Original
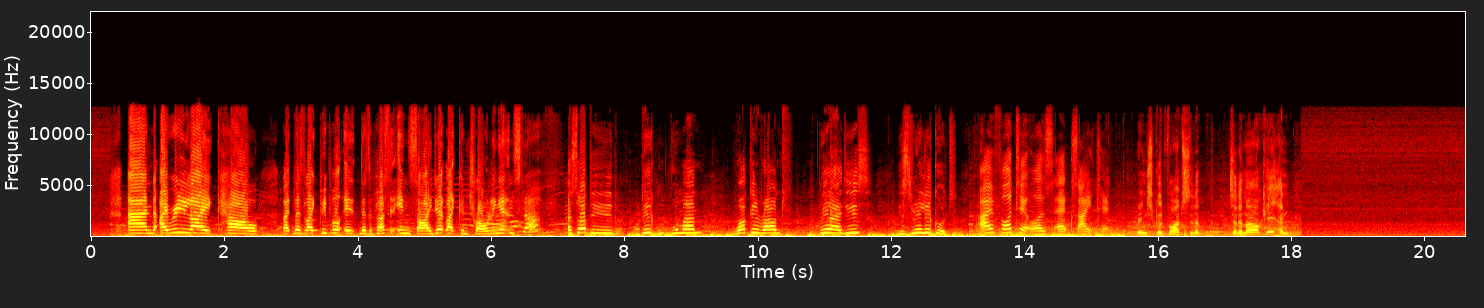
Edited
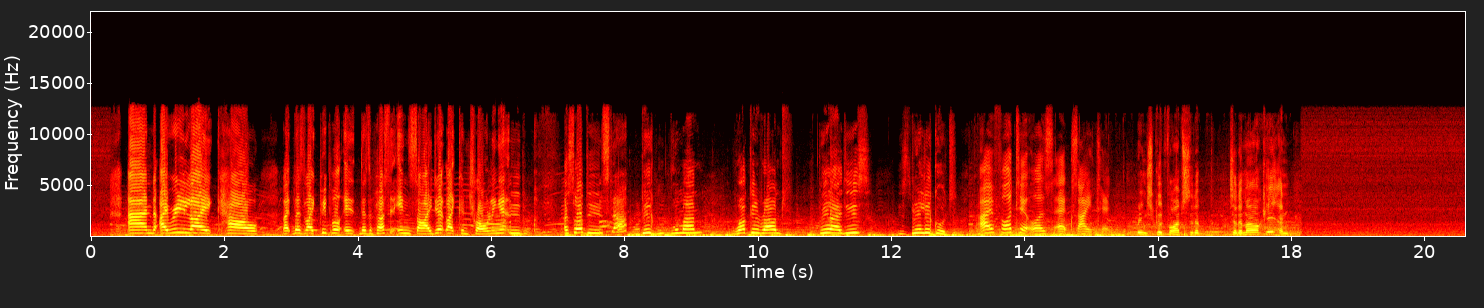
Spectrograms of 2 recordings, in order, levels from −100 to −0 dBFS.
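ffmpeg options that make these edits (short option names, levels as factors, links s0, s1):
-filter_complex "[0:a]asplit=6[s0][s1][s2][s3][s4][s5];[s0]atrim=end=6.292[s6];[s1]atrim=start=7.668:end=8.022[s7];[s2]atrim=start=6.688:end=7.672[s8];[s3]atrim=start=6.288:end=6.692[s9];[s4]atrim=start=8.018:end=12.31,asetpts=PTS-STARTPTS,afade=t=out:st=3.492:d=0.8:silence=0.0891251[s10];[s5]atrim=start=12.31,asetpts=PTS-STARTPTS,afade=t=in:d=0.004:c=hsin:silence=0.0891251[s11];[s6][s7]acrossfade=d=0.004:c1=hsin:c2=hsin[s12];[s12][s8]acrossfade=d=0.004:c1=hsin:c2=hsin[s13];[s13][s9]acrossfade=d=0.004:c1=hsin:c2=hsin[s14];[s10][s11]concat=n=2:v=0:a=1[s15];[s14][s15]acrossfade=d=0.004:c1=hsin:c2=hsin"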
